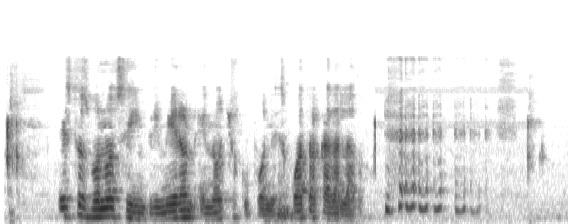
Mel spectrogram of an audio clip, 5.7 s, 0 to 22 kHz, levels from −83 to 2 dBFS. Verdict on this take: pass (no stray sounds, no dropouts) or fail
fail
